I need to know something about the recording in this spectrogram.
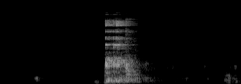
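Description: A glass clinks as it is set down.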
